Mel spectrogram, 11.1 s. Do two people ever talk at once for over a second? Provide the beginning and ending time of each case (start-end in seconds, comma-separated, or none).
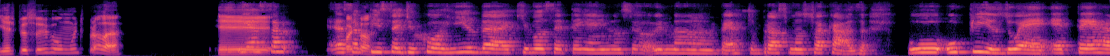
none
